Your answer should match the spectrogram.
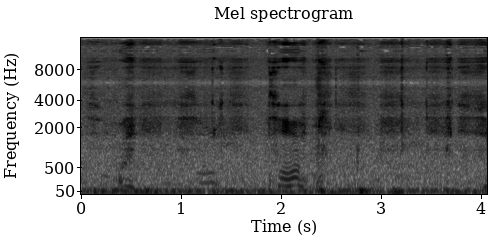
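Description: A voice quietly counting "three, two" over a low rumble, with a few light knocks.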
